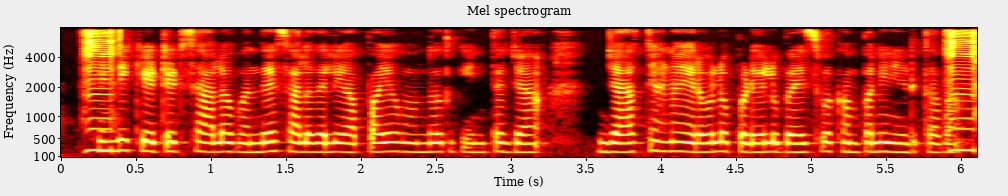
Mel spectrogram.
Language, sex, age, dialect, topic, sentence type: Kannada, female, 25-30, Central, banking, statement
